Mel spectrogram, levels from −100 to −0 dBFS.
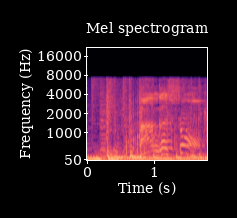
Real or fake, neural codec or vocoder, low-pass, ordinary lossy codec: real; none; 7.2 kHz; none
